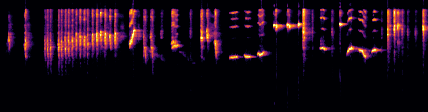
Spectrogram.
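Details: Sunbird (konin) in full rolling song, used to stir other sunbirds into singing; a fast, dense run of high scratchy trills and chips, then thin whistled notes and short sliding phrases.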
